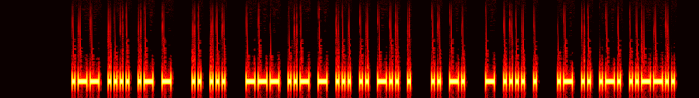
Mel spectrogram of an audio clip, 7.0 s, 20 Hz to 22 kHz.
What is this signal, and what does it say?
Morse code, heard as a keyed tone, about 37 wpm, 700 Hz. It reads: WHAT IS OUTSIDE IN THE AIR?
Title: Sentences from Top 1000 Words - Review Part 6 - 40wpm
